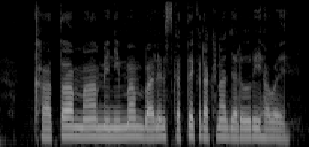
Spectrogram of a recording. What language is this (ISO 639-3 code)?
hne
